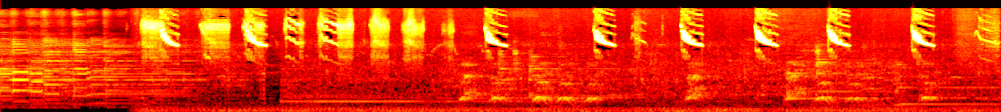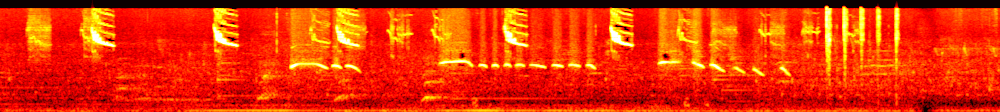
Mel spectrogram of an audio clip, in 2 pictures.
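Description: A young white-eye chirping repeatedly: sharp, high calls that drop steeply in pitch, about one a second, with a few lower warbling calls and a quick trill in the middle. Guitar music fades out at the start, and a few sharp clicks sound near the end.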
